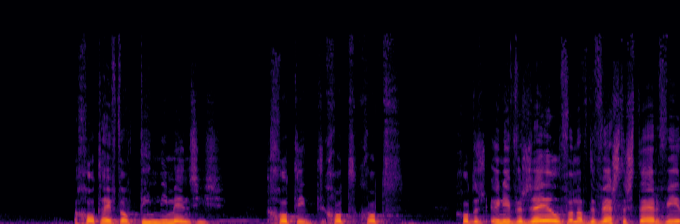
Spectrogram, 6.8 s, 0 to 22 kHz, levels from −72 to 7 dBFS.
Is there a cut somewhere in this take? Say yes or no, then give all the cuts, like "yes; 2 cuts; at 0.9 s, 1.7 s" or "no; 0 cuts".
no; 0 cuts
